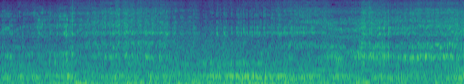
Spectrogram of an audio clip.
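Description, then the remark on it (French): A giant wolf roars with a deep, rumbling growl that stays loud, dense and unbroken for a couple of seconds, with no voices over it. “Elle est là-bas Regardez Elle fait face au loup géant”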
